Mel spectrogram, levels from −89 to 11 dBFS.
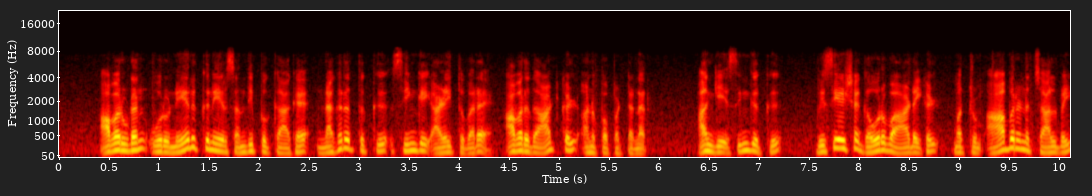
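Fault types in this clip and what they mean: No faults can be heard: the speech has passed through call microphone processing and a WebRTC call path whose codec, likely Opus, leaves nothing above 8 kHz, and its coding noise stays at the ordinary level for a moderate call bitrate.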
